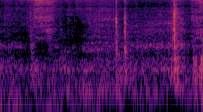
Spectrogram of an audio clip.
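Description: Near silence: low room tone with a few faint, scattered ticks.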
